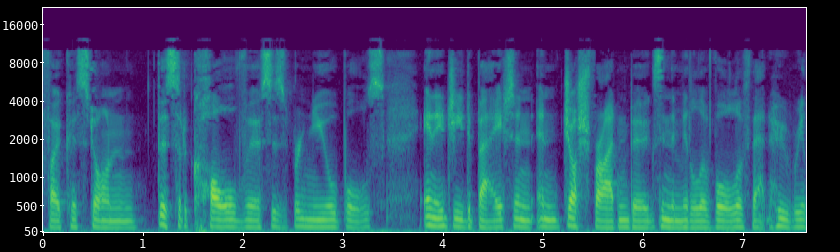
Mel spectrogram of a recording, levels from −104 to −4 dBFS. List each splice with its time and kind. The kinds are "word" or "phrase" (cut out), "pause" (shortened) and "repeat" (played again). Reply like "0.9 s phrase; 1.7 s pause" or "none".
none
